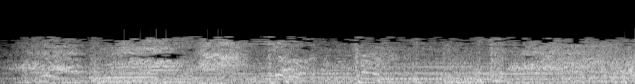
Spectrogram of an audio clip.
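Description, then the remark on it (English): A loud, continuous car chase as the driver tries to shake off pursuers while dodging bullets: engines roar and tires screech and skid without a break, the dense mechanical din staying intense throughout. “在他一边开车一边躲避着子弹的同时，还要应付从后备箱里挣脱了束缚的 Frost 的袭击”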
